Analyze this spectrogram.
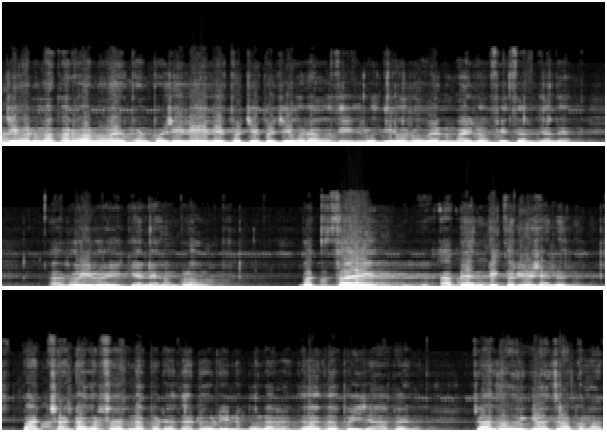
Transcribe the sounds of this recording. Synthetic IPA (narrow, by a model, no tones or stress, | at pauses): d͡ʒiʋənmãkəɾʋanũɦojpəɳpət͡ʃʰiʋiʋipət͡ʃipət͡ʃʰiʋəɾaut̪iɾud̪ijoɾuʋenmailopʰit̪əɾd͡ʒale | aɾoiɾoikeneɦəmbɭaũ | bəd̪ʱːaj | aɓenɖikɾijũt͡ʃʰenepãt͡ʃt͡ʃʰãʈaʋəɾsad̪napəɽet̪aɖolineɓolaʋḛd̪əɦəd̪əpəisaːpene | t͡ʃãd̪oojɡjot̪ɾɔkmã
